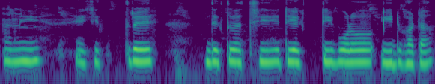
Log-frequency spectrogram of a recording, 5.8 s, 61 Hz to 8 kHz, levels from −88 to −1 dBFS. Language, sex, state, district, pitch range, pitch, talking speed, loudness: Bengali, female, West Bengal, Dakshin Dinajpur, 210-225 Hz, 220 Hz, 105 wpm, -30 LUFS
